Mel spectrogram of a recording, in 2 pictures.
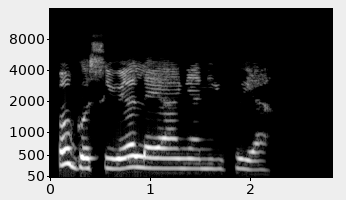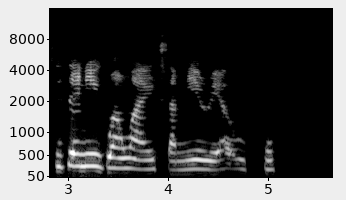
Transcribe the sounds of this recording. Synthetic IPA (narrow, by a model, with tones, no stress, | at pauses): o˦ɡo˨si˨ɾi˨e˦le˦ja˦a˦ɲa˦ni˦ɡʷu˦ja˦ | si˦te˦ni˦ɡʷa˦ŋʷaː˨ɲɪ˦sa˨me˦ɾi˨a˨o˦k̚ʷu˦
